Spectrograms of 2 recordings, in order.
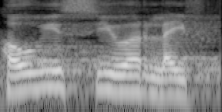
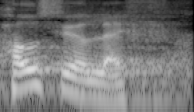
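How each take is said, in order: First: 'How' and 'is' are said as separate words. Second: 'How' and 'is' are joined into 'how's'. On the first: "ஹவு இஸ் your life அப்படின்னு கேட்டதா" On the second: "அந்த ஹவு இஸ் ரெண்டும் சேர்ந்து ஹவுஸ் அப்படின்னு வரையும்"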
